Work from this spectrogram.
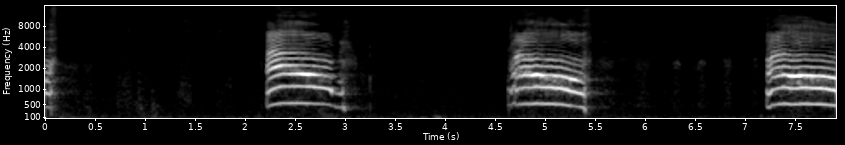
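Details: Domestic cats meowing, filmed in California: three drawn-out, harmonic meows spaced about two and a half seconds apart, each slightly falling at the end, with silence between calls.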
